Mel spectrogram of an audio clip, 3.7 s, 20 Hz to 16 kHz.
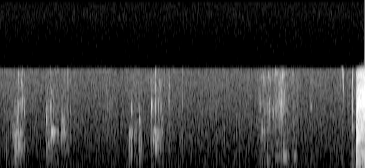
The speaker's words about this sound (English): I took some water. That's some fine H2O.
